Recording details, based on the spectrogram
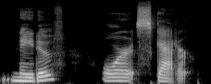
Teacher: the voiced sound where t sounds more like duh · we have the voiced sound, where T sounds more like D. And remember the voice sound, you can put your fingers in your throat and you will feel the buzzing noise.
